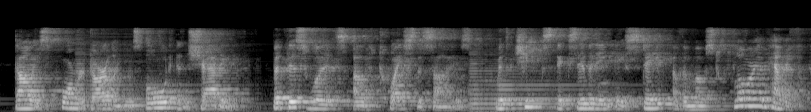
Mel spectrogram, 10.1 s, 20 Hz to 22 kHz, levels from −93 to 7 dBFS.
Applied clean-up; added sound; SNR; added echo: neural separator model SepFormer DNS4.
